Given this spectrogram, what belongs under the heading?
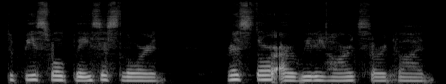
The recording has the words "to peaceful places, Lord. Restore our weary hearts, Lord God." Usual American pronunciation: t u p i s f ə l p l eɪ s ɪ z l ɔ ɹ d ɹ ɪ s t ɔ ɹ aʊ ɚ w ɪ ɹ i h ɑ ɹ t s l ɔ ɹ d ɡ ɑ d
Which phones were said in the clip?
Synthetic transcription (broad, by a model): t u p i s f ə l p l eɪ s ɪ s l ɔ ɹ d ɹ ɪ s t ɔ ɹ aʊ ɚ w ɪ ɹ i h ɑ ɹ t s l ɔ ɹ d ɡ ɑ d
